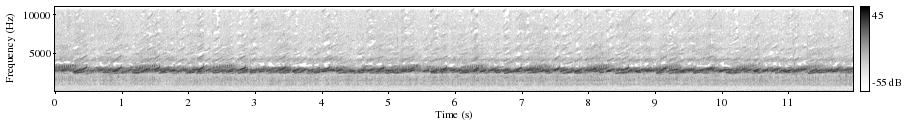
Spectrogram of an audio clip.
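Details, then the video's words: Massed frogs in the evening produce a steady, high, buzzy trilling wall of sound without pauses; faint low rumble in the background. "Evening Frogs"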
